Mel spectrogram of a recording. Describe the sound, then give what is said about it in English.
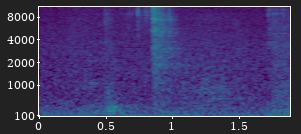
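A clock ticks quietly, a few soft, evenly spaced clicks with one crisper tick standing out, and no voices. “The clock is still going strong.”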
